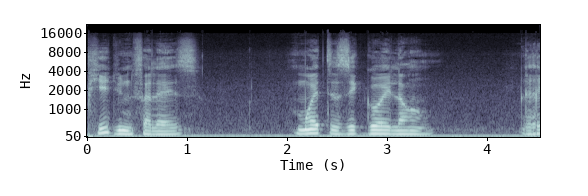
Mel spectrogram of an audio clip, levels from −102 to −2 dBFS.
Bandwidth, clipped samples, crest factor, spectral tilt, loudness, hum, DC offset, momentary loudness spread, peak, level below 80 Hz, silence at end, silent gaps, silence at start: 14 kHz; under 0.1%; 16 dB; -5.5 dB/octave; -20 LUFS; none; under 0.1%; 21 LU; -4 dBFS; -34 dBFS; 0 s; none; 0 s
